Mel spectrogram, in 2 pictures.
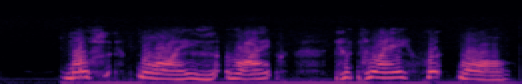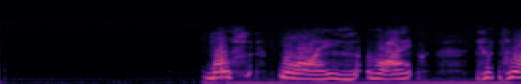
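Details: Adult cleft palate speaker producing co-articulated glottal stops, valved at two places at once with the glottal place effective.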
